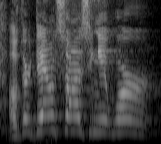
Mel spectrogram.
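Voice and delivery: high, loud worried wail; exaggerated panic at bad news; mock alarm. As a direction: cry out in hammed-up dread. Acts out alarm at job news.

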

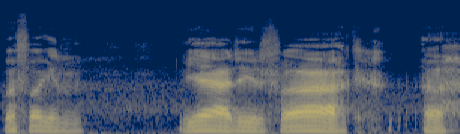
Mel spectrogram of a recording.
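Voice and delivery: congested, stuffy nose voice; talking through a blocked nose. Real, not acted. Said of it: "I'm fucking so congested right now".

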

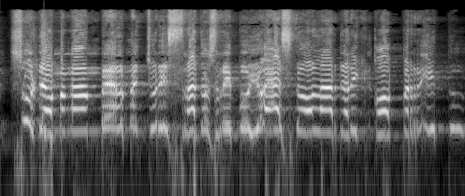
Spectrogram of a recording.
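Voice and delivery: high, loud sobbing cry; wailing confession. Acted. First pastor confessing to his friends, loud wailing sobs. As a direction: wail it out like a broken man. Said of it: "pendeta yang pertama mulai nangis".

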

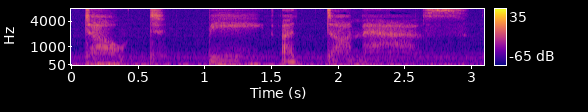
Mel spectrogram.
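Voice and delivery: breathy secret whisper, slow; cupped hand whisper. Acted. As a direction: lean in and whisper it. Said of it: "Let me whisper it in your ear".

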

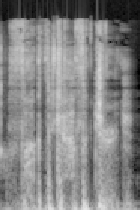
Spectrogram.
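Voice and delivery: hushed, voiceless interjection; whispered aside. Real, not acted. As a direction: slip it in under your breath. Aside undercutting the inclusive disclaimer.

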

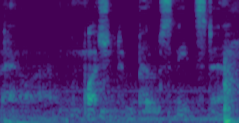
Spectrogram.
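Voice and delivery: under-the-breath whisper. Real, not acted. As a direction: whisper it to yourself. Muttered aside.

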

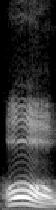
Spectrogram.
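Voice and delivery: "all" shouted high and loud; stress on ALL. Shown as a demonstration. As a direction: punch "all" hard. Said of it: "say it with me".

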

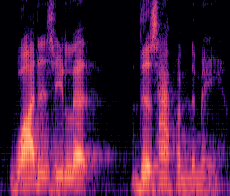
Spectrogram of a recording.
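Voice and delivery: ordinary delivery

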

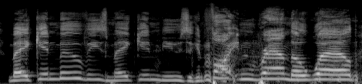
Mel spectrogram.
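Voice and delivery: loud, high cartoon Australian accent; Russell Crowe. Quoting South Park's Aussie actor, loud hammed-up Australian boast. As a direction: belt it out like an Aussie brawler's theme. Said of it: "from South Park, Russell Crowe".

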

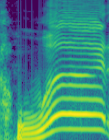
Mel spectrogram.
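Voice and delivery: high, drawn-out mock "What?"; exaggerated comic disbelief; imitating movie catchphrase. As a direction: hold the word long and high. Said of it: "he literally turns around and goes".

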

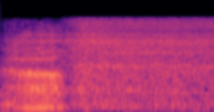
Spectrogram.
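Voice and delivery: long breathy tired sigh; weary sigh. Acted. Esau back from the field, worn out, weary sigh. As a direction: let out an exhausted sigh.

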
